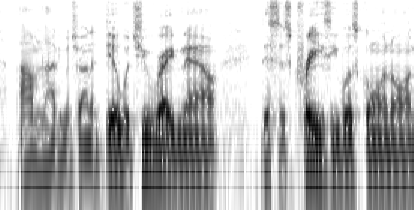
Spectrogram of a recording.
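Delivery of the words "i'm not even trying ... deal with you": usual speaking voice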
